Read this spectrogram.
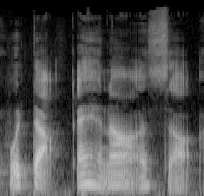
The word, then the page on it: whida'-q'eh-naa'us'a': hupa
